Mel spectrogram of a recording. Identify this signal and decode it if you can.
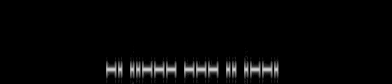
Morse code, heard as a keyed tone, about 38 wpm, 700 Hz. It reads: N2OIP
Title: USA Call Signs - 5 Characters - 2x Character Spacing - 40wpm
